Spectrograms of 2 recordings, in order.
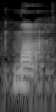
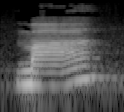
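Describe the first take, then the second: First: The syllable is short, light and unstressed. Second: The pitch rises like a question. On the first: "a neutral tone, which is just very light" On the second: "the second tone it's a rising tone"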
